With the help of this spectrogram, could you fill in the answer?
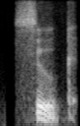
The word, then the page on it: souk: American English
